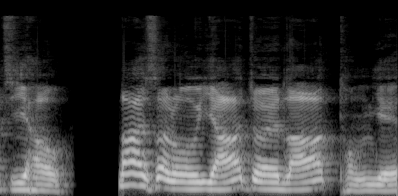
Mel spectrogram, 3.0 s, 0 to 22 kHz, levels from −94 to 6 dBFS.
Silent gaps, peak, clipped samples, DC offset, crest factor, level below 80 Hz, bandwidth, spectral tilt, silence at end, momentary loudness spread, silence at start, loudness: none; -8 dBFS; under 0.1%; under 0.1%; 12 dB; -66 dBFS; 16 kHz; -8 dB/octave; 0 s; 7 LU; 0 s; -21 LUFS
